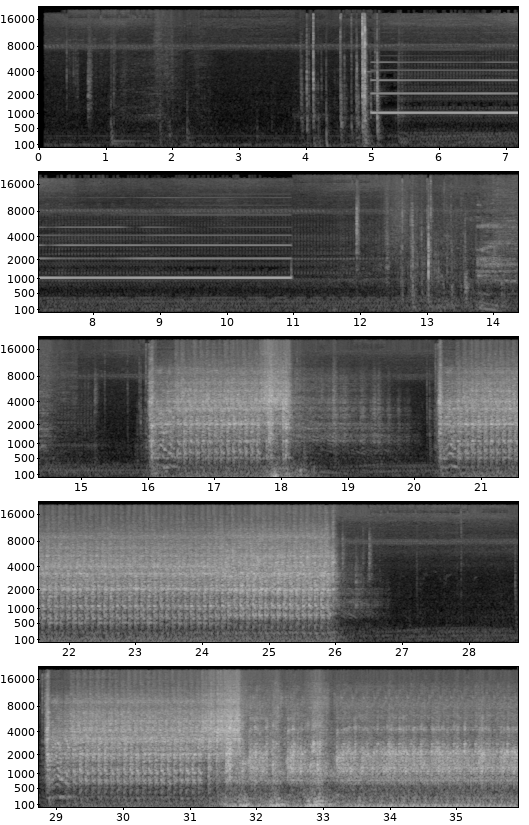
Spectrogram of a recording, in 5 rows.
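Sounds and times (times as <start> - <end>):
diesel engine cranking and starting: 15.9 - 26.7, 28.8 - 35.9.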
